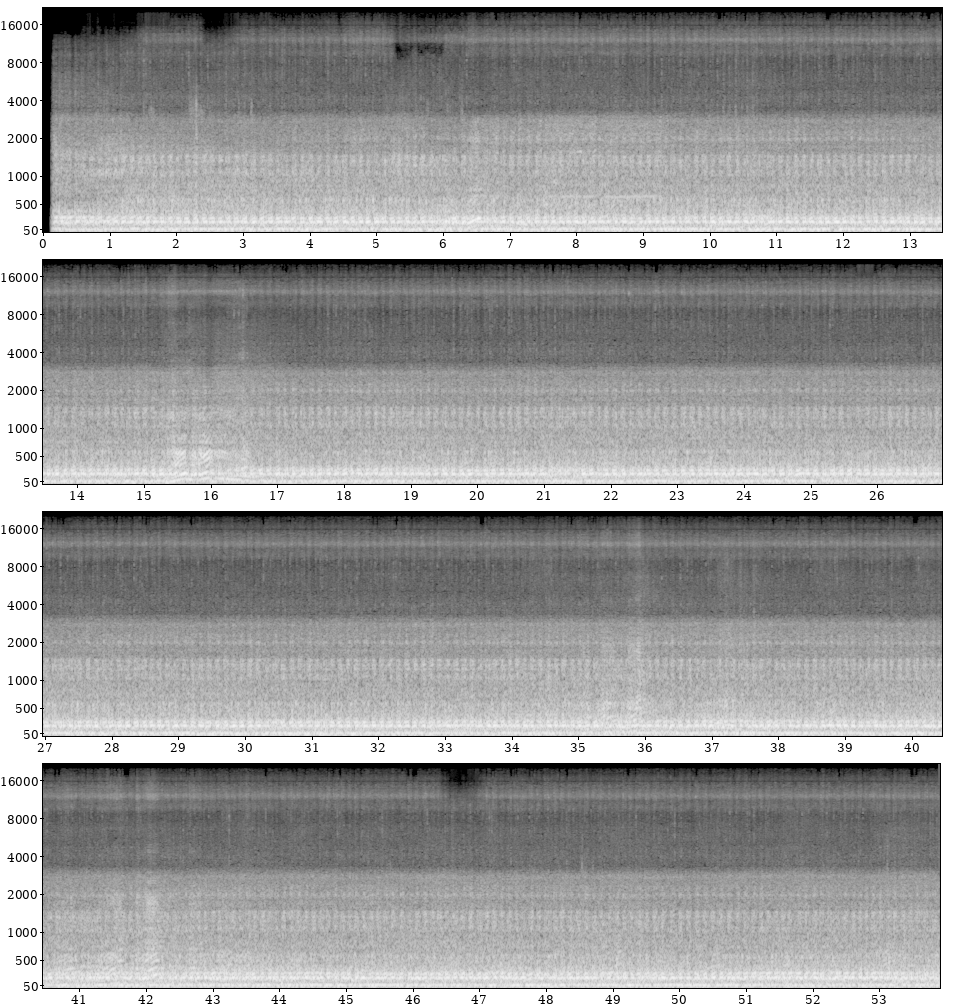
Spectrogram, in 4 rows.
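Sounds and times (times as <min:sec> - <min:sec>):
race car engine running: 0:00.1 - 0:53.9
short wavering tone: 0:06.5 - 0:11.0.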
